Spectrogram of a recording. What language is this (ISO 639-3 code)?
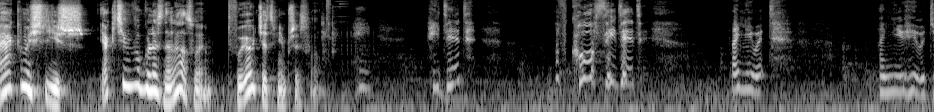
pol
